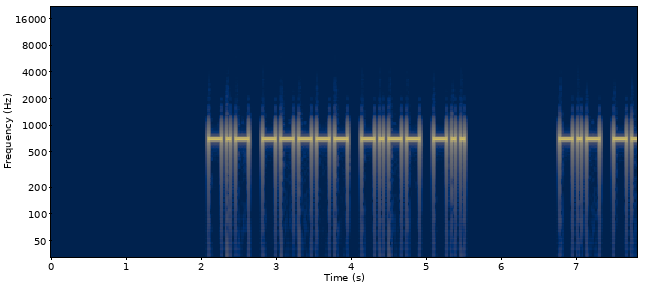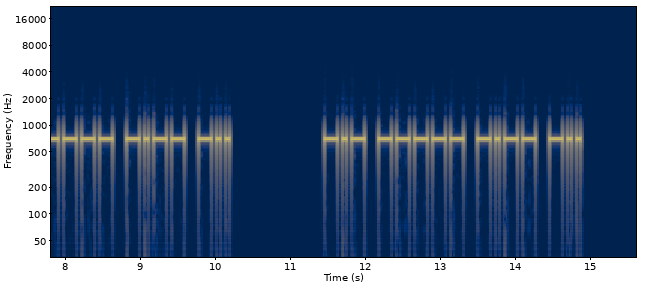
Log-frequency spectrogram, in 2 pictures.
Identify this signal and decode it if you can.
Morse code, heard as a keyed tone, about 20 wpm, 700 Hz. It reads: K0YD K0YD K0YD
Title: USA Call Signs - 4 Characters - Repeated 3x - 20wpm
